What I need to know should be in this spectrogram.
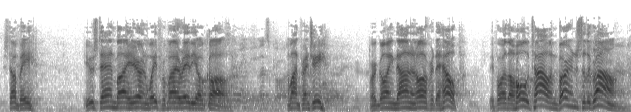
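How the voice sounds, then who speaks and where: An earnest, commanding ranger hero in a radio adventure serial. His slightly high voice moves widely in pitch, and he declaims with righteous authority. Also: lively intonation, moderate pace, sharp tone. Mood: urgent, commanding. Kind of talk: radio adventure drama acting.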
